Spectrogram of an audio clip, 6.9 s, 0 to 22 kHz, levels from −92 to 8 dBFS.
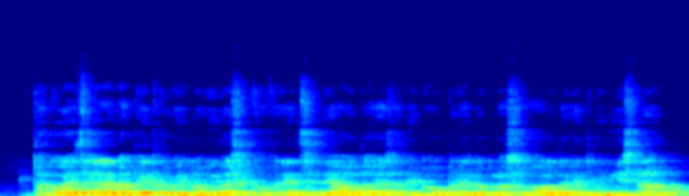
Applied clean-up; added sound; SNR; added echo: none; none; none; reverberation time 1.2 s.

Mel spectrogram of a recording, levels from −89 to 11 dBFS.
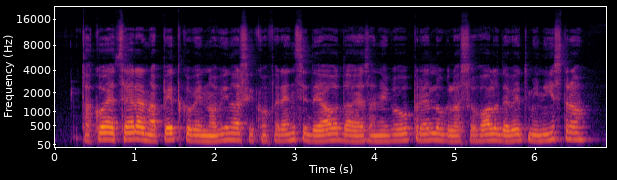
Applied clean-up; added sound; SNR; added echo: none; none; none; none.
